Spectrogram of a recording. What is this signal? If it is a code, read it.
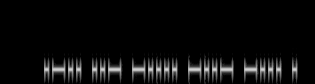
Morse code, heard as a keyed tone, about 32 wpm, 700 Hz. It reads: LU6XBE
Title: DXCC-100 Call Signs - 6 Characters - Repeated 2x - 30wpm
